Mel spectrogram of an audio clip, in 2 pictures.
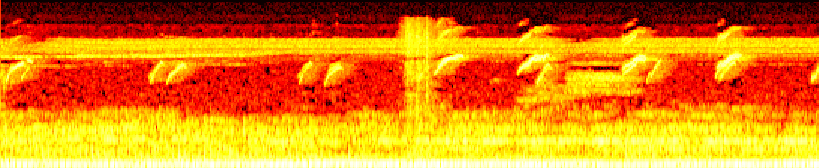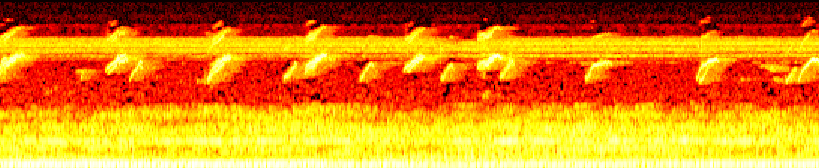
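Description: Small birds chirping: short rising chirps repeated about twice a second, over a steady high whine and a low hum.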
